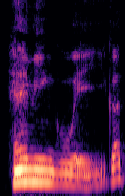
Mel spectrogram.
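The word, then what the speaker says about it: ヘミングウェイ: 자, 다음은 이응의 경우는 해밍구웨이가 되겠습니다. 해밍구웨이. 여기에서 비음, 응은 한글의 이응에 해당되는 응으로 발음이 되고 있습니다. 그래서 해밍구웨이가 되겠습니다. 해밍구웨이는 그 유명한 대문호 그 사람입니다.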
